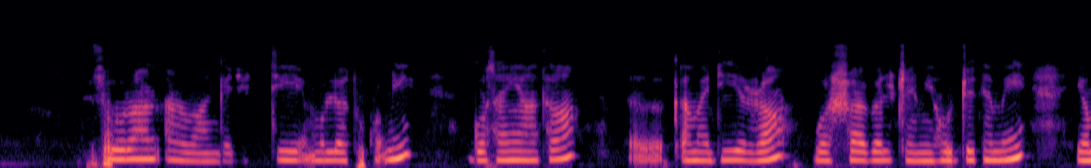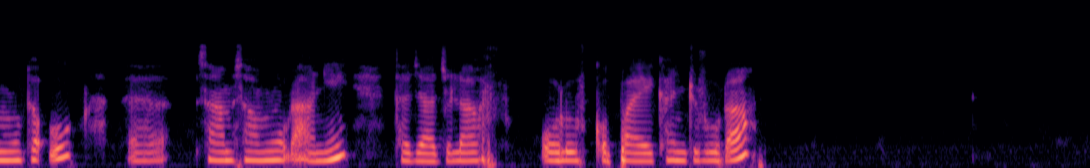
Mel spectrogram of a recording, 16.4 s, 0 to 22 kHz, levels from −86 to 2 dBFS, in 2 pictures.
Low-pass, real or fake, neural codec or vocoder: 7.2 kHz; fake; codec, 16 kHz, 8 kbps, FunCodec, trained on LibriTTS, 25 frames a second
